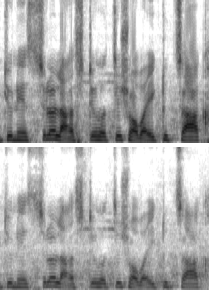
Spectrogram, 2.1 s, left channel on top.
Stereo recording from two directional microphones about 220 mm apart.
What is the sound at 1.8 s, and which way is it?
Speech, 30° left (ahead or behind).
